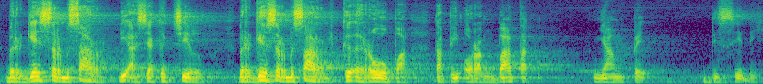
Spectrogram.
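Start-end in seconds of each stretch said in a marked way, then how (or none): 4.3-7.6 softer, lower, drop the voice to land it; hushed landing. Real, not acted. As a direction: let the point fall quietly. Preacher lands point softly. (suara direndahkan perlahan)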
